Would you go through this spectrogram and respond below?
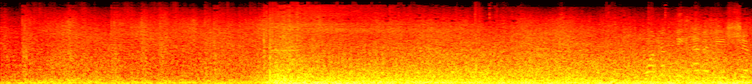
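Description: A sudden heavy blast from an enemy ship being destroyed in the space video game Between the Stars erupts about two seconds in, then holds as a loud, sustained roaring rumble over a quieter background.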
